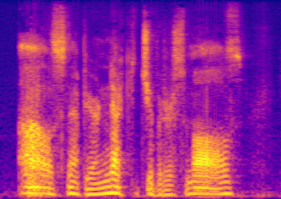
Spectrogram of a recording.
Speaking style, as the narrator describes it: he barked

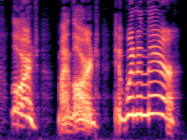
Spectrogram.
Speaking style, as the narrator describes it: Tabuki behind him was squeaking

